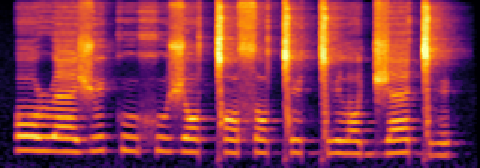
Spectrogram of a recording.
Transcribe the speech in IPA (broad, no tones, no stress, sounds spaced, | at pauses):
ɔ ɹ æ ʒ ʏ k u x u ʒ ɔ ǀ ɔ s ɔ ǀ ʏ ɡ͡ǀ ʏ l ɔ d͡ʒ æ ɡ͡ǀ ʏ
